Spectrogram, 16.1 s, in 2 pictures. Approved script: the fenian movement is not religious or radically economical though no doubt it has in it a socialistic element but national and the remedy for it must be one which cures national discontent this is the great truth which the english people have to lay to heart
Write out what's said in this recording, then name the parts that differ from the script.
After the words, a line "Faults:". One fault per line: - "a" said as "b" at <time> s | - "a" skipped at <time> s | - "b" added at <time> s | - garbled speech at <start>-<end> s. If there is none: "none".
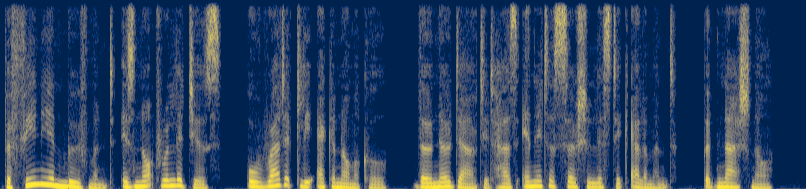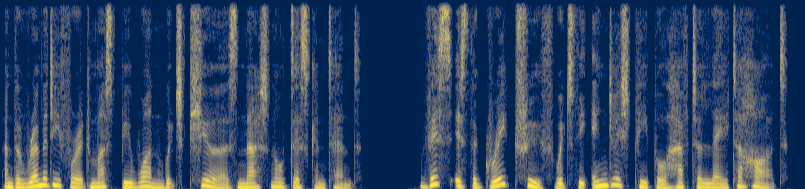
the fenian movement is not religious or radically economical though no doubt it has in it a socialistic element but national and the remedy for it must be one which cures national discontent this is the great truth which the english people have to lay to heart
Faults:
none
